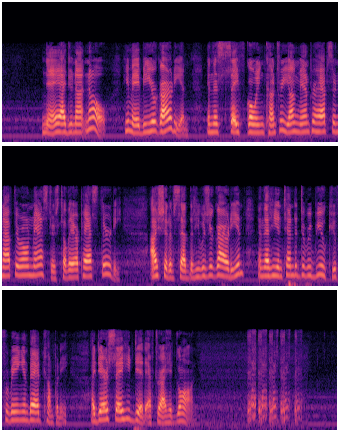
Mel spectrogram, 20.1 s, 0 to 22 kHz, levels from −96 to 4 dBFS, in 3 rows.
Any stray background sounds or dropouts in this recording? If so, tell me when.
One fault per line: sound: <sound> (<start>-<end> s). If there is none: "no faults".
sound: laugh (18.3-19.5 s)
